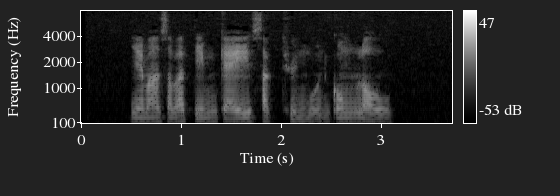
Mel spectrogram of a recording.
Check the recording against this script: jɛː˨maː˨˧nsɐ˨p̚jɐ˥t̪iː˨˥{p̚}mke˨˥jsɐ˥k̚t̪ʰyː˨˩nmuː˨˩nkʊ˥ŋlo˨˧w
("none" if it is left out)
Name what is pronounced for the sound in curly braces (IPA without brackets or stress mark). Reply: none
